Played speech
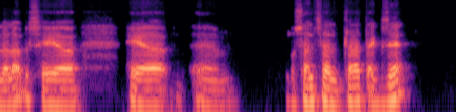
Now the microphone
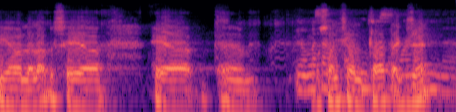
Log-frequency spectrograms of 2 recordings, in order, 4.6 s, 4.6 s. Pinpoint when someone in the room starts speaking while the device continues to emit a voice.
3.0 s

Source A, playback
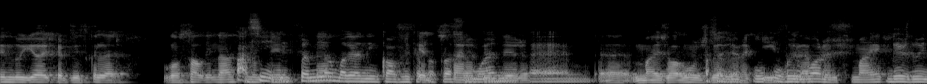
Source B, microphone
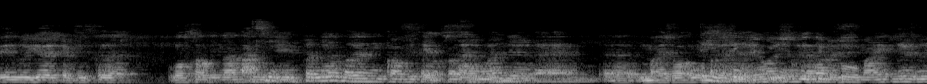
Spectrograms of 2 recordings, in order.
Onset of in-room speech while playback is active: 7.0 s

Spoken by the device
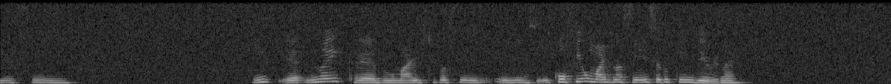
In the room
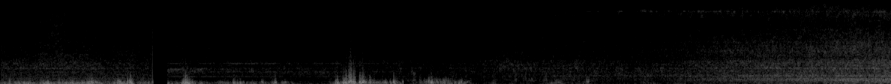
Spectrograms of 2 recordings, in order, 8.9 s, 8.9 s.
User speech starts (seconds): none

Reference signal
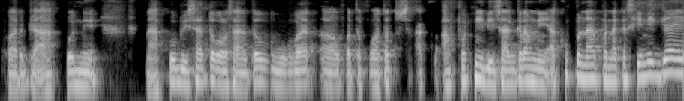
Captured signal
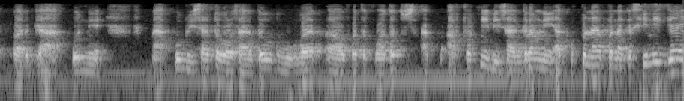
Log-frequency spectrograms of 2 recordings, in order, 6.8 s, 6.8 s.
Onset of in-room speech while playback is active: none

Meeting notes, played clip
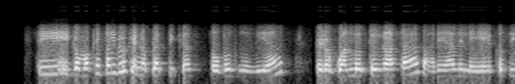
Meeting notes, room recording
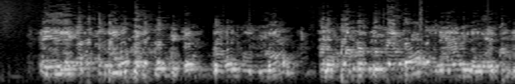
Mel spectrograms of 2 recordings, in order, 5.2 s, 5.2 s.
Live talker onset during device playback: none

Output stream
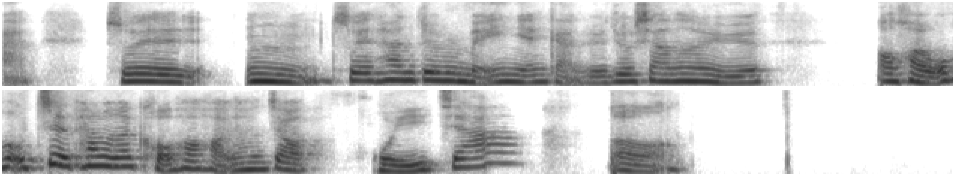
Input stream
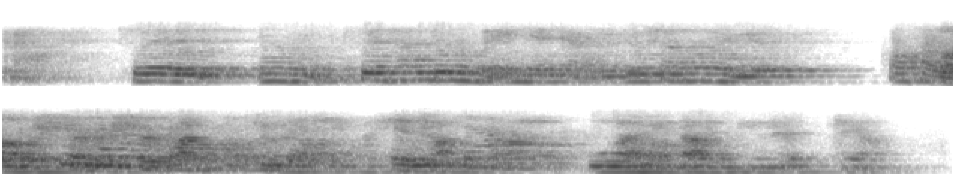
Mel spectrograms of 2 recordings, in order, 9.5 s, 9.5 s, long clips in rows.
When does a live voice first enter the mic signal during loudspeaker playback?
4.6 s

